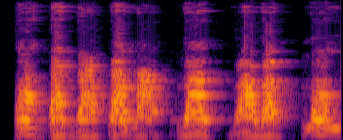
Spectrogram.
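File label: cog voice over murmur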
